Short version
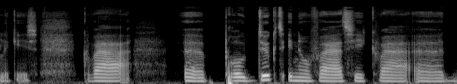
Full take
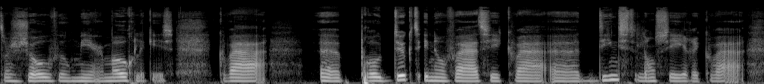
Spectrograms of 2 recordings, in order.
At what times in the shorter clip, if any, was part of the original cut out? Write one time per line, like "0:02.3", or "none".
none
